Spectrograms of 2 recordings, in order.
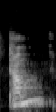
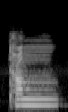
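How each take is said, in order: First: The word ends cleanly with closed lips. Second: The word ends in a lingering nasal hum. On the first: "When you are ending it, it becomes thum" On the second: "If you don't end it and keep it in the nose, it becomes tongue"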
